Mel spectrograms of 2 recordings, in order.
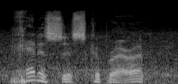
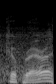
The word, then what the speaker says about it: Cabrera: It's Cabrera. Didn't mean to say Genesis. It's pronounced Cabrera.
